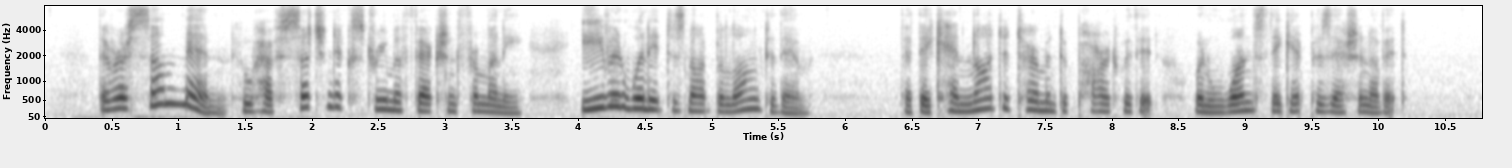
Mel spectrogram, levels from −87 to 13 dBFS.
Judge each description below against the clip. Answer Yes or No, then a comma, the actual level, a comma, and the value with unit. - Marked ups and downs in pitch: Yes, wide, 5.9 semitones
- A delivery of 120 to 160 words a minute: No, average, 195 wpm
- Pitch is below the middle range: No, high, 205 Hz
